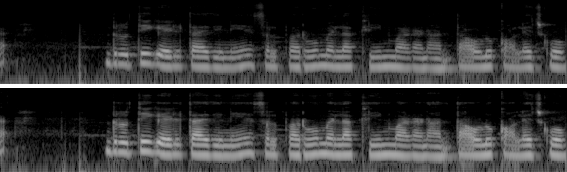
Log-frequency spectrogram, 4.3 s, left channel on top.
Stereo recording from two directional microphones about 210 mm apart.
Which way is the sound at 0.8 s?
15° right (ahead or behind).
